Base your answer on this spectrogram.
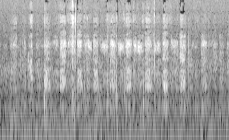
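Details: Rottweilers catching mice, heard as rapid, breathy dog panting. Quick, uneven huffs arrive about three per second, with occasional scuffling in the background.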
